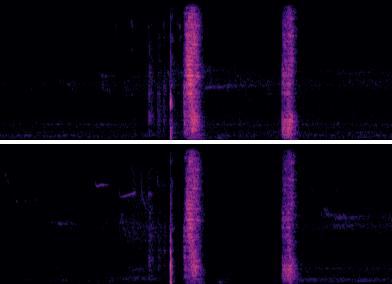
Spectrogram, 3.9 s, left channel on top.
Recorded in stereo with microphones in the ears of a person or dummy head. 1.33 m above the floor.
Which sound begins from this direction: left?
Tearing paper, at 1.5 s.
